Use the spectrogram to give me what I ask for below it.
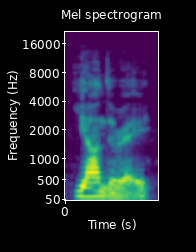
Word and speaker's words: yandere: From what I've come to understand, it's pronounced yandere.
